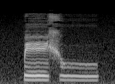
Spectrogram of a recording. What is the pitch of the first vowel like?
high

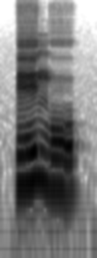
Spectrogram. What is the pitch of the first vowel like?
rising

